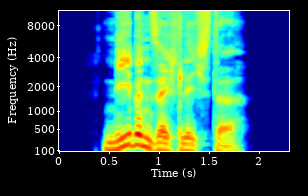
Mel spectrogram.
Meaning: inflection of nebensächlich: 1. strong/mixed nominative/accusative feminine singular superlative degree 2. strong nominative/accusative plural superlative degree
- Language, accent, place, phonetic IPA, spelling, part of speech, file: German, Germany, Berlin, [ˈneːbn̩ˌzɛçlɪçstə], nebensächlichste, adjective, De-nebensächlichste.ogg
